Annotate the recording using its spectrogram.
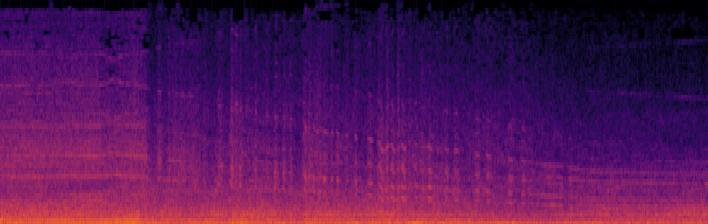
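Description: A racing car engine drops in pitch as the car slows for a corner.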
